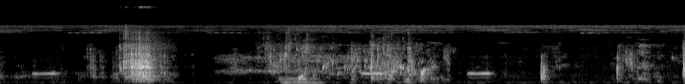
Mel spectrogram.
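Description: Water splashing and sloshing around a canoe hull as a man wades into the shallows and handles the boat, in irregular bursts, the strongest about a second and a half in. A steady high insect chorus runs underneath.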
